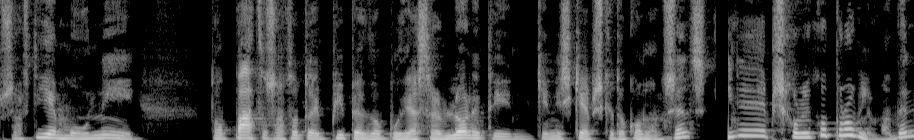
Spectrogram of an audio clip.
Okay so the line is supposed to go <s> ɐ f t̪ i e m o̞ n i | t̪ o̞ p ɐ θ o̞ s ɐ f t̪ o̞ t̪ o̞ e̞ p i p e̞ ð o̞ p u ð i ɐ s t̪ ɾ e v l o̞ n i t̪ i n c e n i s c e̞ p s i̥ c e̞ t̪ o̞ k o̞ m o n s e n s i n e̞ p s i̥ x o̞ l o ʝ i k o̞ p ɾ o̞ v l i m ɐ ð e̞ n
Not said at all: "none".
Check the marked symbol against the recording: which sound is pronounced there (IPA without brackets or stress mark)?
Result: s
